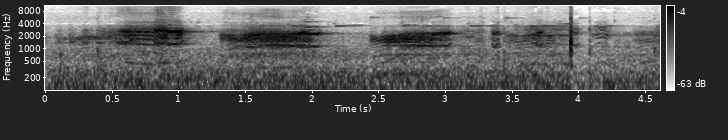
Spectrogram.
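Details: Red-necked grebe singing in April 2020 at Kissakoski, Finland: loud, harsh wailing bursts about a second long, repeated roughly once a second, with a sharp click near the end.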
